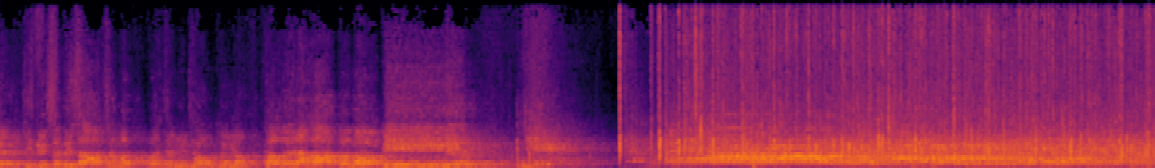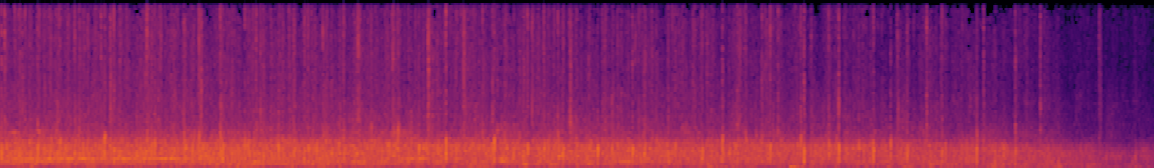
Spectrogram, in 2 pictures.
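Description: A large men's a cappella chorus sings the last bars and closing chord of a song, which dies away about five seconds in. Then a theatre audience breaks into loud, sustained applause, with whoops just after it starts.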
